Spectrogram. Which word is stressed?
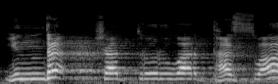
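Indra. The higher pitch is on Indra.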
